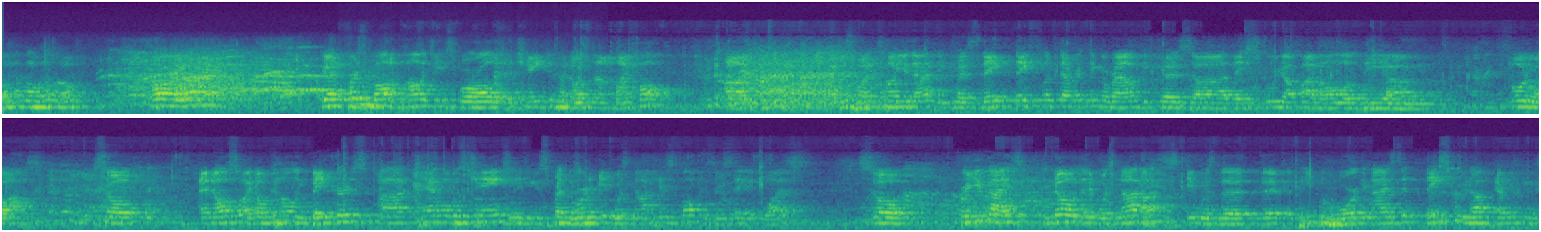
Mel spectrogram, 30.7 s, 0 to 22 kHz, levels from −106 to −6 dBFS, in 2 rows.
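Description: There are no technical faults to describe at any point in the clip.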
